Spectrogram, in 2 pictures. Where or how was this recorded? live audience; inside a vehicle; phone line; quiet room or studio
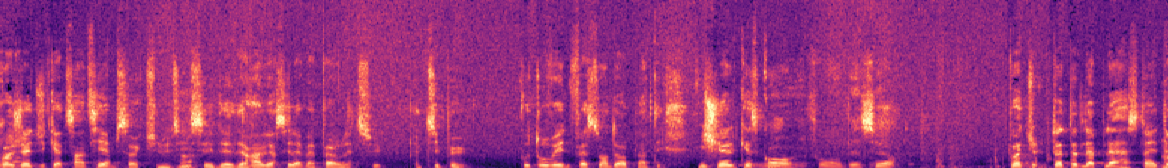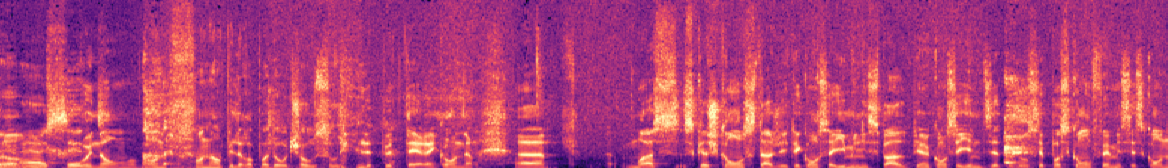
live audience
